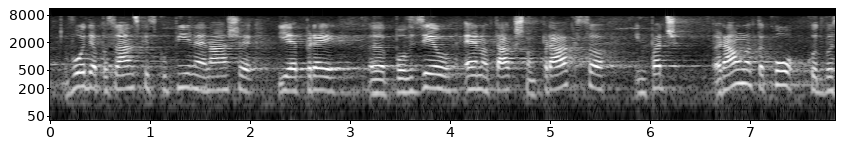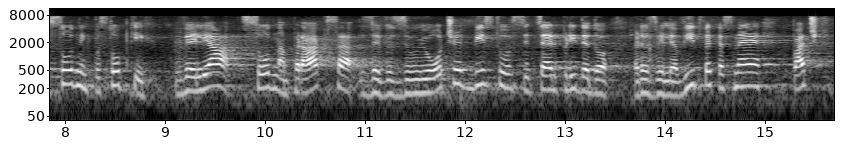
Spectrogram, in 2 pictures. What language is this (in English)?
Slovenian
